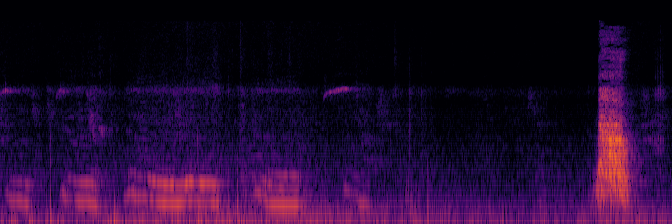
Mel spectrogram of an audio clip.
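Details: A cute puppy gives a run of short, wavering whines and yelps sliding between low and middle pitch, then one sharp, noisy bark near the end, over a faint steady hum.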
